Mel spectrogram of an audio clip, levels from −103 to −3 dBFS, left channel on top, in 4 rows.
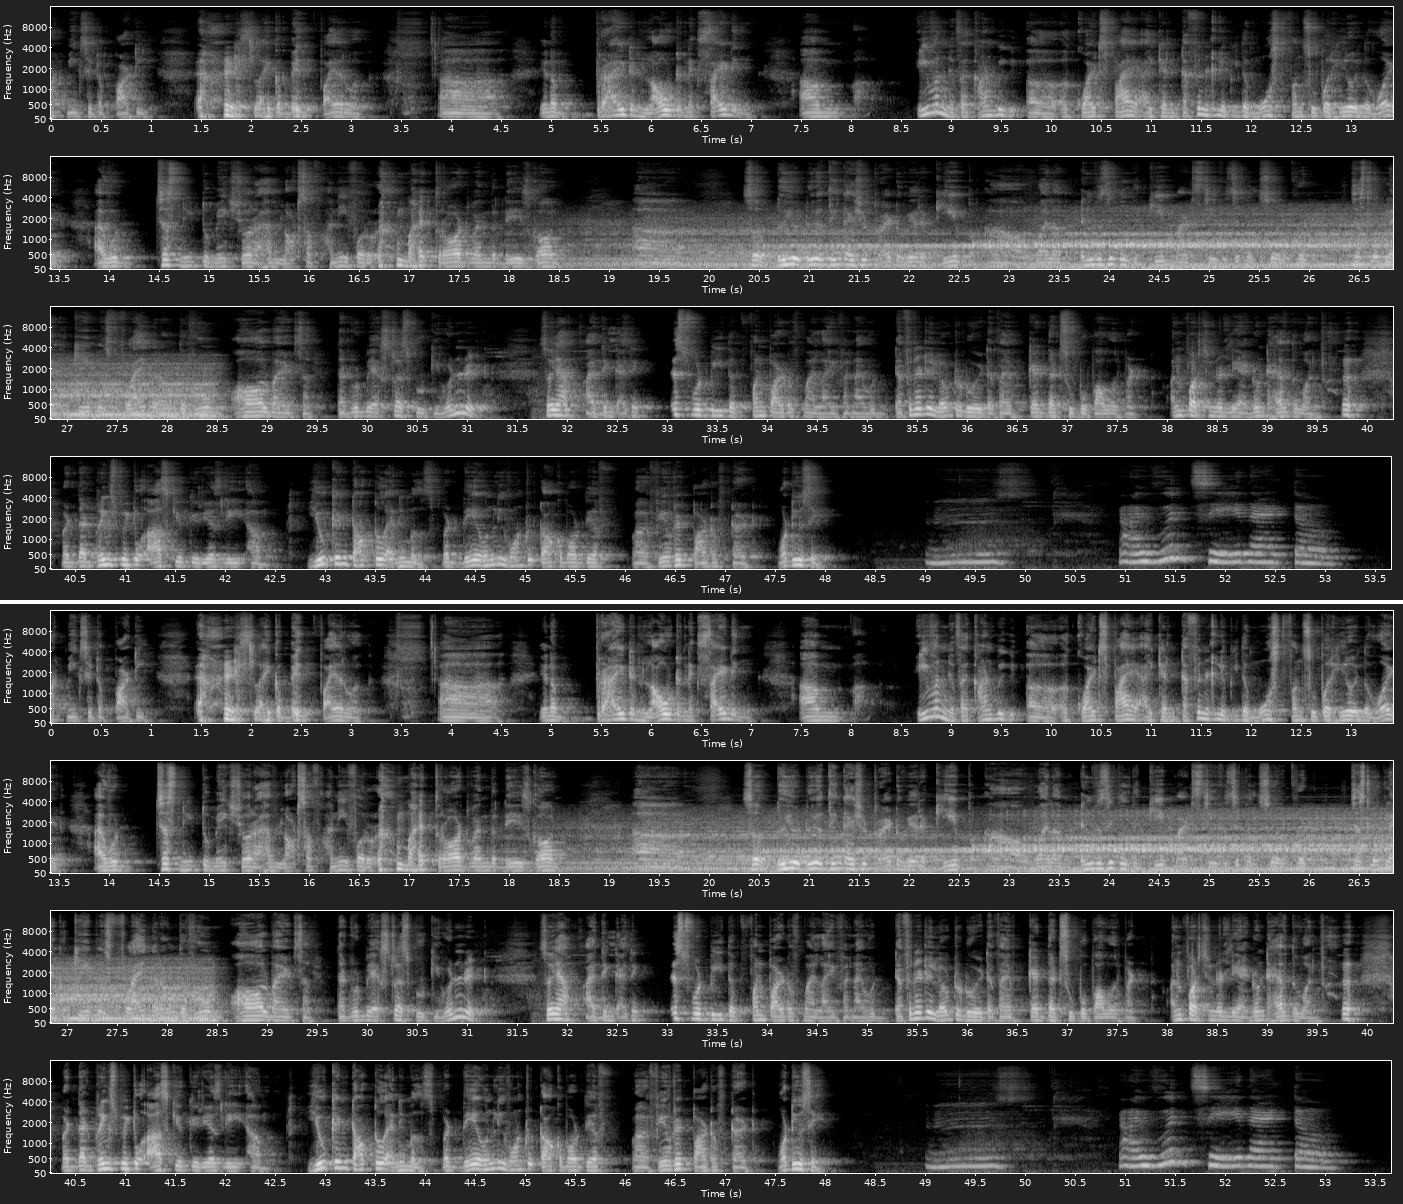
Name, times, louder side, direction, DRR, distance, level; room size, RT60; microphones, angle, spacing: voice 1, 0.0-3.1 3.4-4.5 4.9-7.0 7.5-8.1 8.7-13.5 13.9-18.6 19.2-19.8 20.4-26.1 26.4-29.5 29.7-31.1 31.4-32.7 33.0-37.7 38.0-42.5 42.8-45.8 46.1-47.2 47.5-48.0, right 2 dB, 45° right, 10 dB, 1.8 m, -31 dB
sound 1, 17.8-28.5, right 2 dB, 75° right, 2.4 m, -31 dB
voice 2, 49.0-50.0 50.9-53.1, equal, 15° right, 2 dB, 3.4 m, -37 dB
17.0 x 15.0 x 4.5 m, 0.43 s
head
